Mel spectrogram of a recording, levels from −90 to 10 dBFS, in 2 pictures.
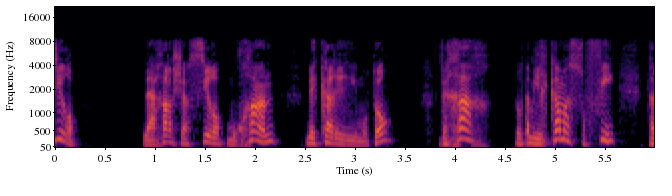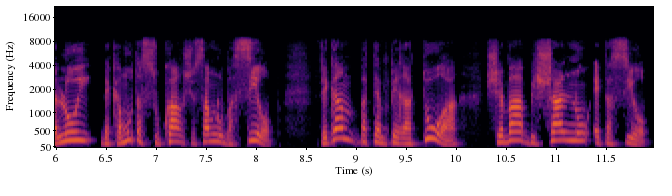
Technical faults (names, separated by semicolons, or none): skip ahead; jitter buffer speed-up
